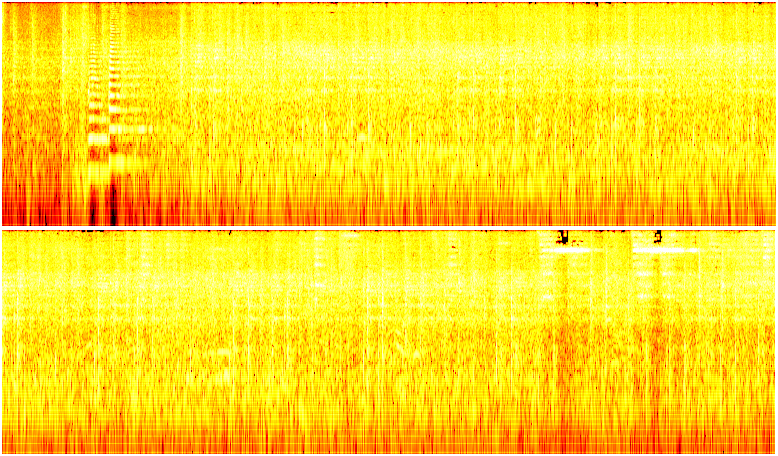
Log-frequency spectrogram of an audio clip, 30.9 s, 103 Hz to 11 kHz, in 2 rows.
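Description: Class 390 Pendolino electric express train sounds a short two-tone horn about two seconds in, then passes close at speed with a loud, steady rush of wheels on rail. Thin, high squeals come in near the end.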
